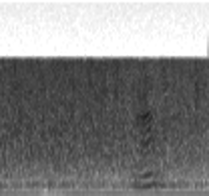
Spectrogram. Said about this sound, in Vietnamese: Tốt thì đương nhiên phải một tràng pháo tay thật to chứ.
